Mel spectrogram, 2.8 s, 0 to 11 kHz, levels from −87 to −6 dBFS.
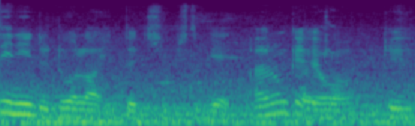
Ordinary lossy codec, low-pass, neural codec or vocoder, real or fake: none; 9.9 kHz; none; real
